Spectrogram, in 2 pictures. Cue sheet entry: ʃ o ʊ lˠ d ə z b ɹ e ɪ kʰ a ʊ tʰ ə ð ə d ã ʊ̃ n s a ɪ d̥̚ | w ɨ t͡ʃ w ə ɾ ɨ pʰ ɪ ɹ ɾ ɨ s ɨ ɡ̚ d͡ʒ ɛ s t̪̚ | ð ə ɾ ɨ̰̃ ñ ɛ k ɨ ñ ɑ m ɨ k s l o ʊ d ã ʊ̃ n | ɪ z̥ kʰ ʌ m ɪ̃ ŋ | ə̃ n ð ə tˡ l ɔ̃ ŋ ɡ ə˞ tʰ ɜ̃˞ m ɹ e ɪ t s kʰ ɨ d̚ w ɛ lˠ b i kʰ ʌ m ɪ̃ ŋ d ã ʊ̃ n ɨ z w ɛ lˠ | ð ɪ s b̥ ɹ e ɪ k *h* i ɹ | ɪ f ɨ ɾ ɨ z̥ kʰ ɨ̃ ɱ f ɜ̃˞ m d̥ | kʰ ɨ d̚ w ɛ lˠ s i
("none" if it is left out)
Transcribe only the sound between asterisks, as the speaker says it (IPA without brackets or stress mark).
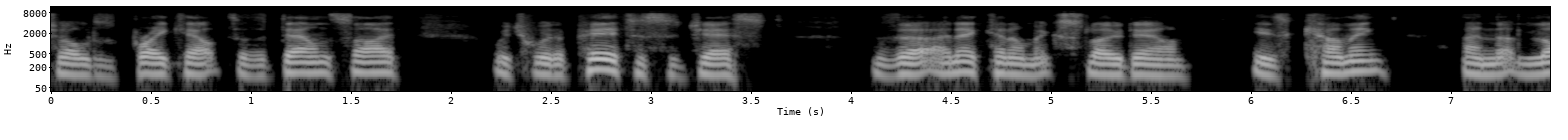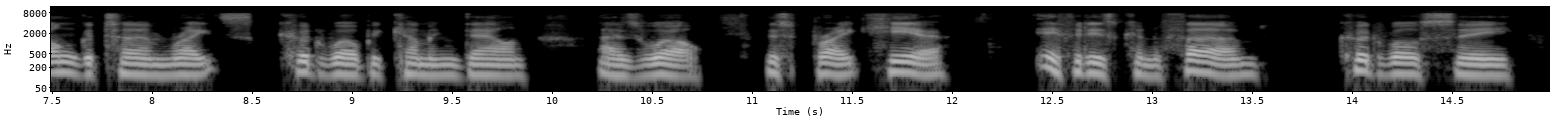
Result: h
